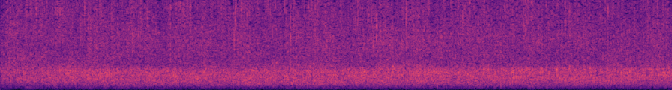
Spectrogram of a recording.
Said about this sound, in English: I'm going to let you applaud wildly in a moment.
